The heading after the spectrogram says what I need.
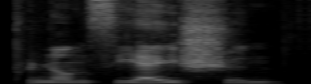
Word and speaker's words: pronunciation: Many people think that as the noun is pronounced or as the verb is pronounced the noun pronunciation is pronounced or is said pronunciation but actually um that is not the case. We say pronounce pronounce on the one hand that's that's the verb and the noun is pronunciation pronunciation.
